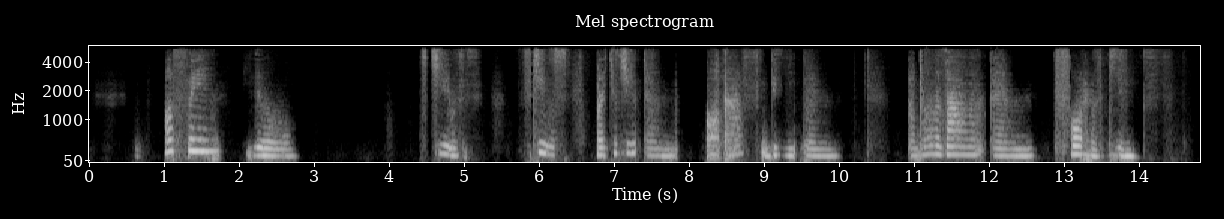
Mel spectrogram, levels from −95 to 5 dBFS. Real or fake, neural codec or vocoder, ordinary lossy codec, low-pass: fake; codec, 44.1 kHz, 0.9 kbps, DAC; AAC, 24 kbps; 5.4 kHz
